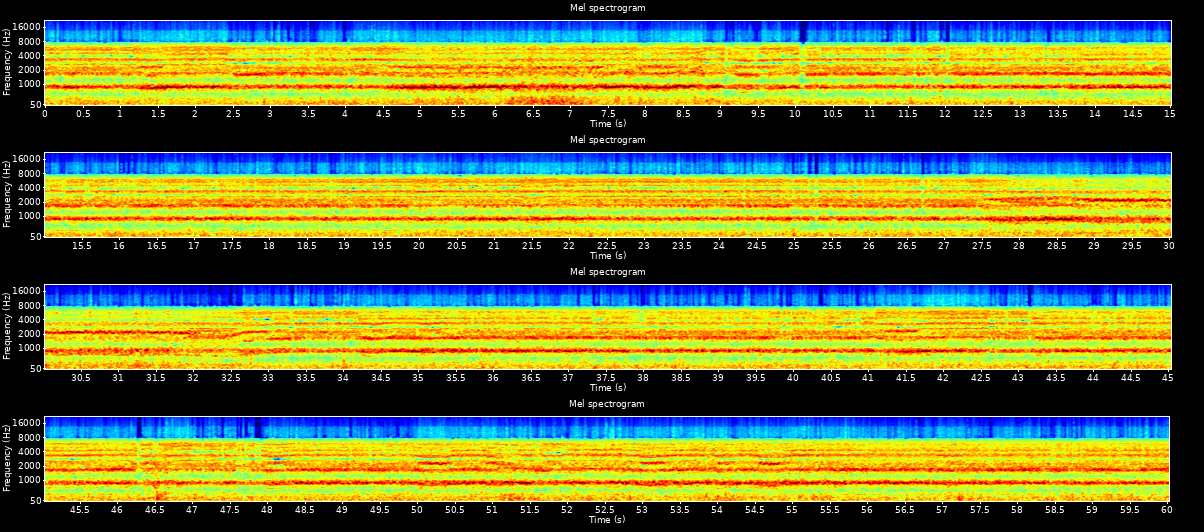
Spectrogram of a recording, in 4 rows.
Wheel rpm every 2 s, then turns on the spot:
230, 230, 220, 210, 230, 230, 230, 230, 230, 230, 230, 230, 230, 230, 190, 160, 200, 230, 230, 230, 230, 230, 230, 230, 230, 220, 230, 230, 230, 230.
none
